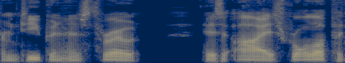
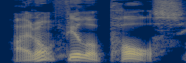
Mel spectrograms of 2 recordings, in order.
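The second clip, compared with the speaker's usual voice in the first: ordinary delivery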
